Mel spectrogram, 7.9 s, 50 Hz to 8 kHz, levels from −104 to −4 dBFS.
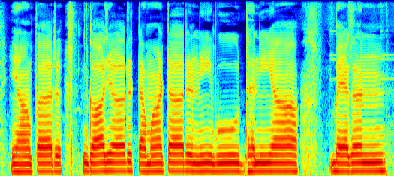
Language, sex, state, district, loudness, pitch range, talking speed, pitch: Hindi, male, Uttarakhand, Uttarkashi, -14 LUFS, 135-140 Hz, 55 wpm, 135 Hz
